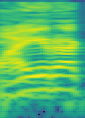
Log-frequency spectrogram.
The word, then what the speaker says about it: Huayra: You got to learn to say this. Pen. Huayra Carbon. Huayra. Huayra. It's Spanish, Huayra.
